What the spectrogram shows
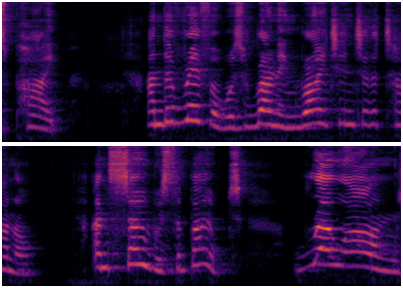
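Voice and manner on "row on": shouting. A narrator's reading. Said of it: "shouted Mister Wonka".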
